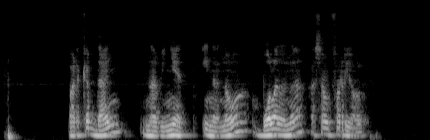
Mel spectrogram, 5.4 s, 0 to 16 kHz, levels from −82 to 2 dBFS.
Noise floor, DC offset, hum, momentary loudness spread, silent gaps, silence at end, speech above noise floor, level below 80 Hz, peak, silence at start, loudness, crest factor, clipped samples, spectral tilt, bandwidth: -80 dBFS; under 0.1%; none; 14 LU; none; 0.8 s; 55 dB; -52 dBFS; -6 dBFS; 0.1 s; -27 LUFS; 20 dB; under 0.1%; -10 dB/octave; 5.6 kHz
